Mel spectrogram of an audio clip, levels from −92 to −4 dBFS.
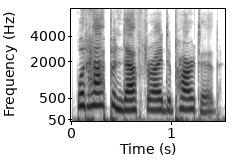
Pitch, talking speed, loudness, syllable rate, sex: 250 Hz, 195 wpm, -17 LUFS, 7.0 syllables/s, female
